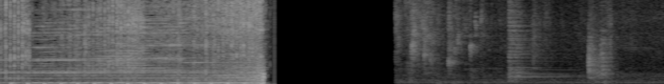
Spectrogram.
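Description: Dark film-score drone with a fast throbbing pulse, swelling in loudness and cutting off abruptly a little under three seconds in. After a second of silence comes faint kitchen room tone with a few light clinks of dishes.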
